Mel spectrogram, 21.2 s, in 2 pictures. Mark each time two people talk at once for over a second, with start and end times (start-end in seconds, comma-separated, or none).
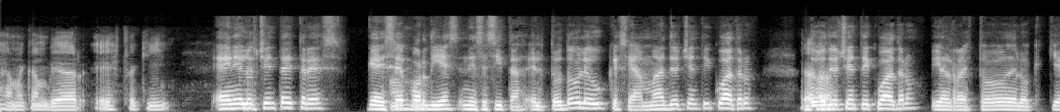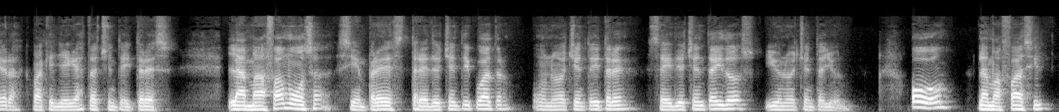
none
